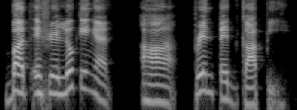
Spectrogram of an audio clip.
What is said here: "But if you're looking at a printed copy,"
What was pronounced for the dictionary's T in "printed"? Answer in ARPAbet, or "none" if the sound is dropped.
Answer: T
